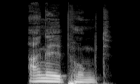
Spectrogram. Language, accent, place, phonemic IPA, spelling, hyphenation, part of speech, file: German, Germany, Berlin, /ˈaŋl̩pʊŋkt/, Angelpunkt, An‧gel‧punkt, noun, De-Angelpunkt.ogg
- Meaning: pivot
